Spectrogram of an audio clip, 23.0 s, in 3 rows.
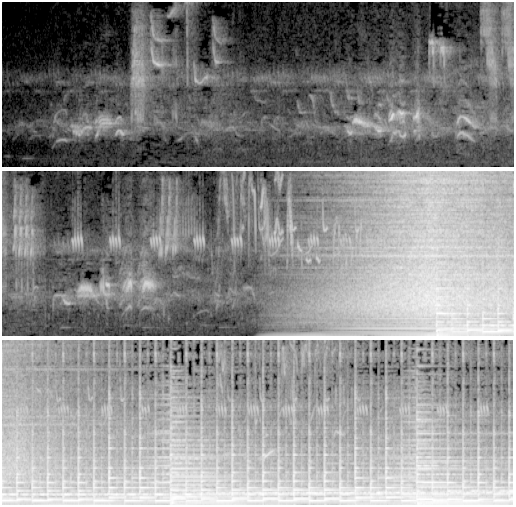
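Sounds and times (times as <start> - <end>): music: 12.0 - 23.0.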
